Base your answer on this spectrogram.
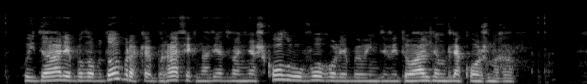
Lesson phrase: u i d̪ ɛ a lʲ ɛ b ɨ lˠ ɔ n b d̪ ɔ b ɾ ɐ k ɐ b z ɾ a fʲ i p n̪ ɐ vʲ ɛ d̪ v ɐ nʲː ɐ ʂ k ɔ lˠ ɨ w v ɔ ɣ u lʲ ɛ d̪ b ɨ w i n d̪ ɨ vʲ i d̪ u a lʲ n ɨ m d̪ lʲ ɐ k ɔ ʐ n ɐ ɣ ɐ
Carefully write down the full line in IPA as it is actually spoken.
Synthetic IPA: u i d̪ ɛ a lʲ ɛ b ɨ lˠ ɔ b d̪ ɔ b ɾ ɐ k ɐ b ɣ ɾ a fʲ i k n̪ a vʲ ɛ d̪ v ɐ nʲː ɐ ʂ k ɔ lˠ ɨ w v ɔ ɣ u lʲ ɛ b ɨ w i n d̪ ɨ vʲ i d̪ u a lʲ n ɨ m d̪ lʲ ɐ k ɔ ʐ n ɐ ɣ ɐ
